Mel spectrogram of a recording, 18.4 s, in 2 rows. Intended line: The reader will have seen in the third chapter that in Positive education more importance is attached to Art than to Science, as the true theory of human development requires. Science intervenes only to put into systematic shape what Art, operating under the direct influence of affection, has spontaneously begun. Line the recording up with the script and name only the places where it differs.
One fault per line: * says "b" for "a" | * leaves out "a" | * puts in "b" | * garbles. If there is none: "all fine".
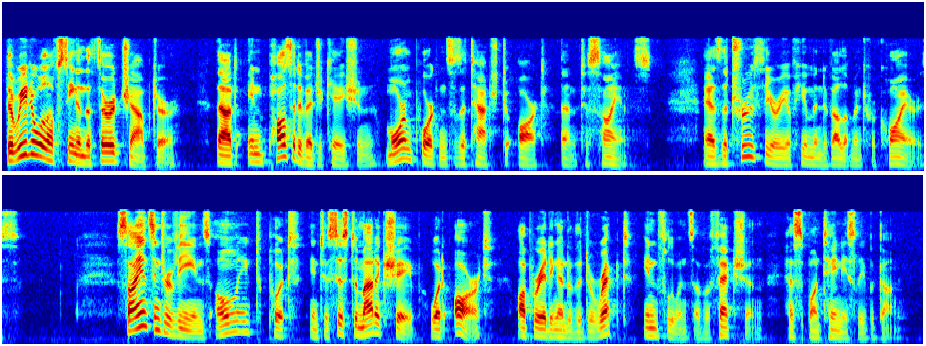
all fine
